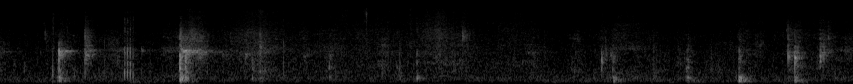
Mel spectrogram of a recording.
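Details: Several puppies make brief, thin squeaks and whimpers, scattered unevenly through the recording, with louder clustered yelps near the start and end and faint rustling between them.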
